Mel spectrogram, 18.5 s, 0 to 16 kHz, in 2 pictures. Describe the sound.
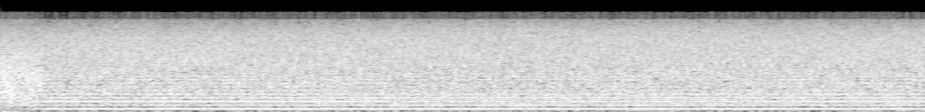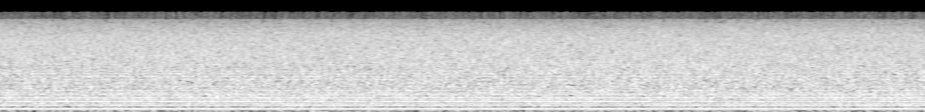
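An aircraft's engines roar as it takes off from runway 7, a loud, steady drone carrying strong humming tones that stays level throughout.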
